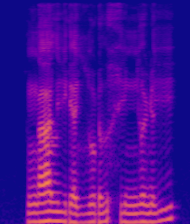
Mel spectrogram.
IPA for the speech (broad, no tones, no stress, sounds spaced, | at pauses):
ŋ a l i ɾʲ a ʎ u ɽ ɯ h i ɲ ɯ ɳ i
